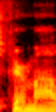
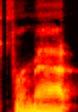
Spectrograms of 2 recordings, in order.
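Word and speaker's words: Fermat: extrema by the way the reason I'm saying I'm pronouncing it that way is because fair ma was French you often hear some people write that say this is format but almost everybody in math department will say fair ma so firm I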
